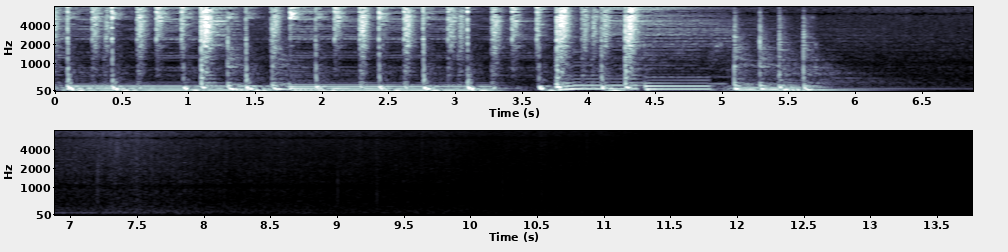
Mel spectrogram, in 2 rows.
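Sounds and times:
drums: 0.0s - 6.5s
bass: 0.0s - 6.6s.

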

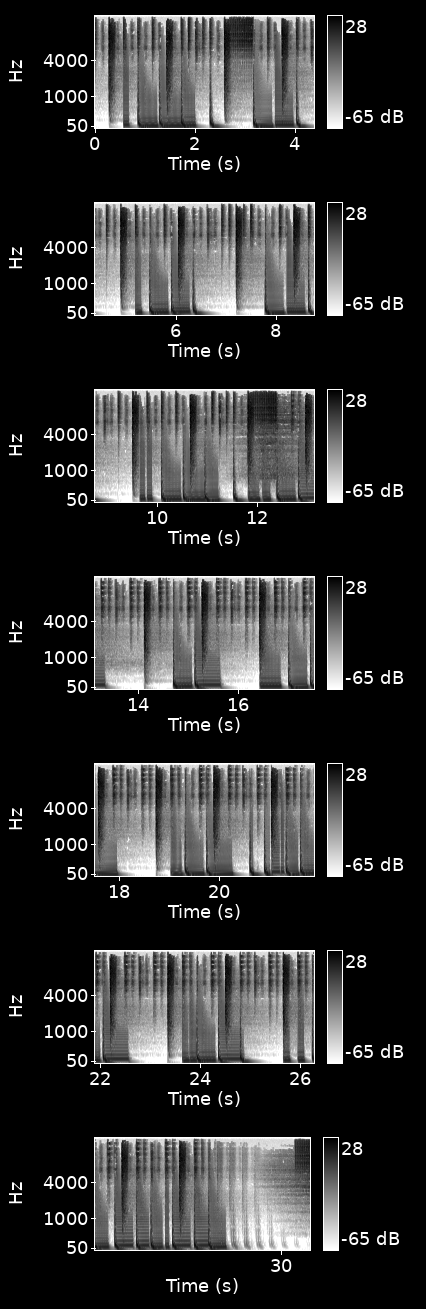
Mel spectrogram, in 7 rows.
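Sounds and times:
drums: 0.0s - 18.2s, 18.8s - 22.8s, 23.4s - 30.5s
bass: 0.6s - 2.1s, 3.2s - 4.1s, 5.2s - 6.4s, 7.8s - 8.7s, 9.7s - 13.4s, 14.7s - 15.8s, 16.4s - 18.1s, 19.0s - 22.6s, 23.7s - 24.9s, 25.7s - 29.0s.

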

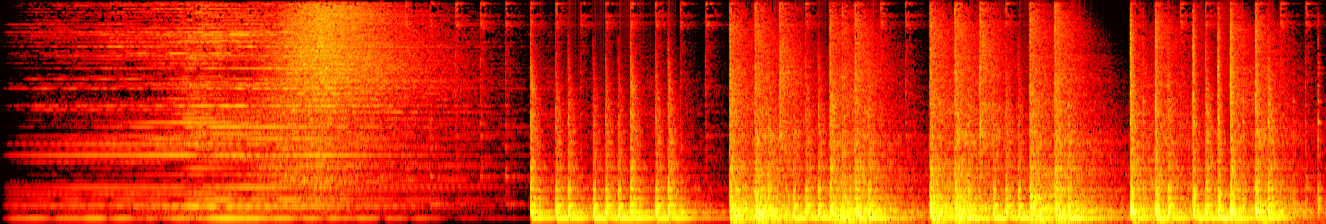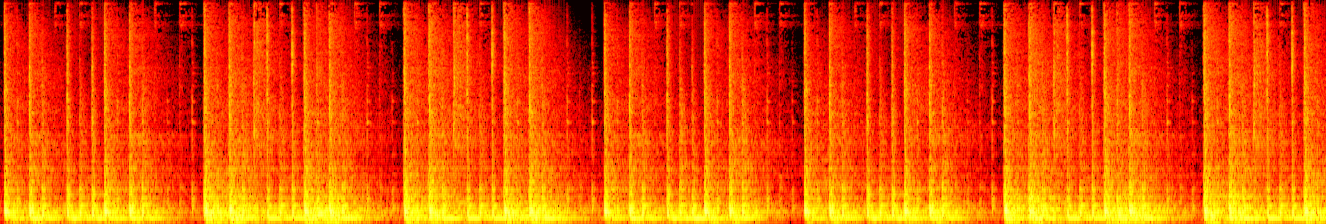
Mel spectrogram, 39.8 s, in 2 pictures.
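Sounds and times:
percussion and pulses: 2.0s - 39.7s.

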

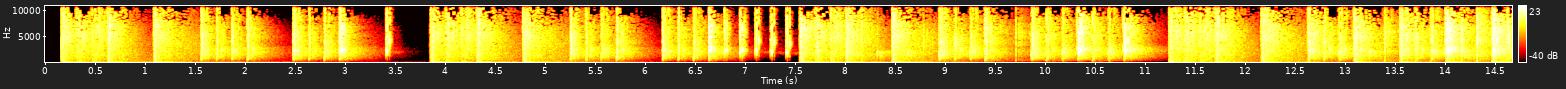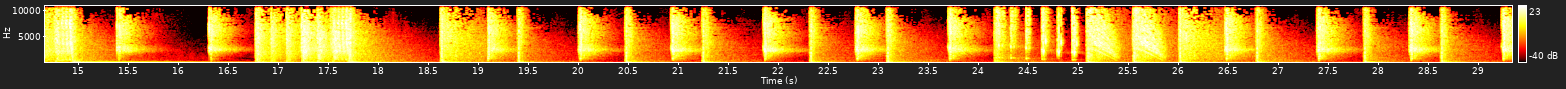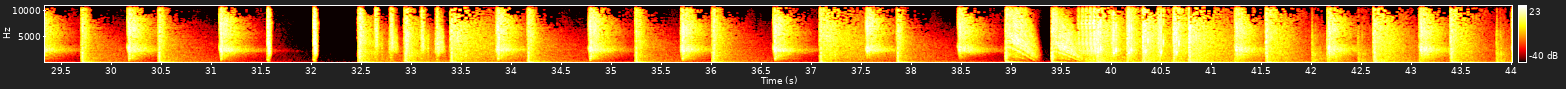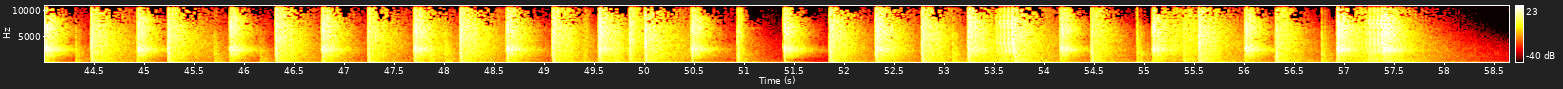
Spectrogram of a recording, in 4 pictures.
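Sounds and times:
percussion: 0.2s - 58.3s
sound effects: 24.2s - 26.2s, 39.0s - 40.8s.

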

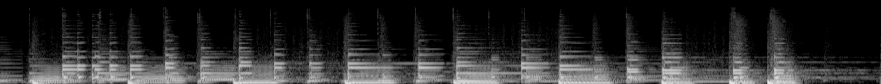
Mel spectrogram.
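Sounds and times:
waltz music sting: 0.0s - 8.8s.

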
